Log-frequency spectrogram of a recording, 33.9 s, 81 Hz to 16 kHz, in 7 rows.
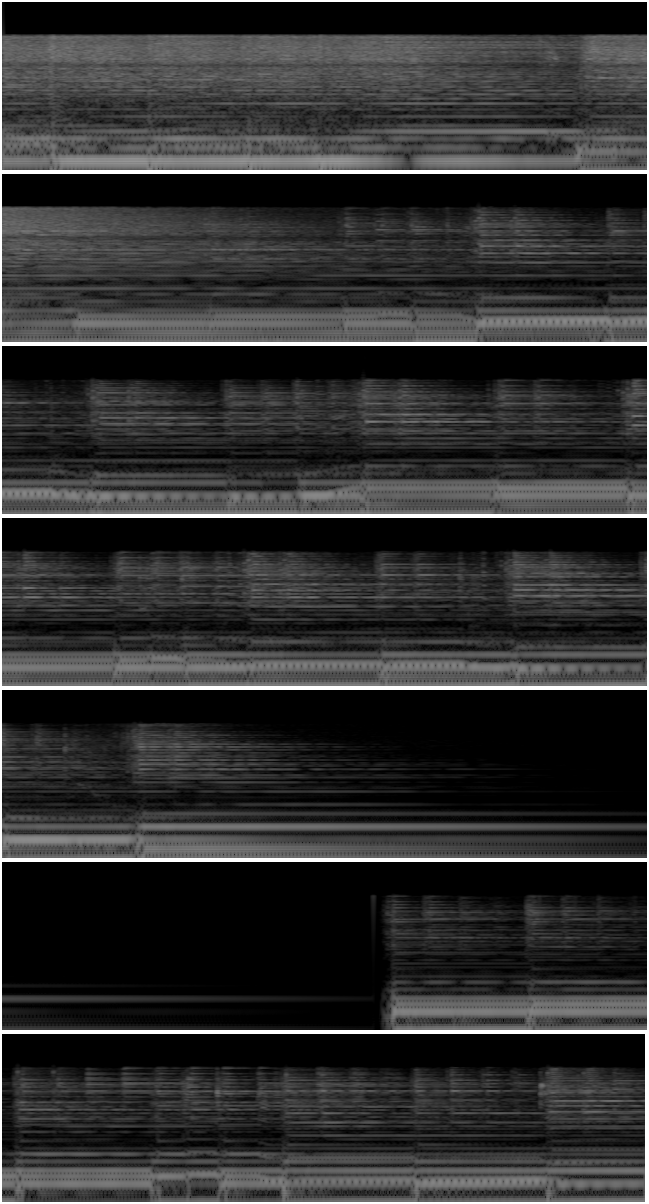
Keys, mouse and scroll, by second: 4.5 click, 11.1 click, 11.6 click, 13.5 click, 14.5 click, 14.8 click, 15.1 click, 17.3 click, 17.4 click, 19.9 click, 20.1 click, 21.5 click, 24.9 click, 26.9 click, 32.4 click.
